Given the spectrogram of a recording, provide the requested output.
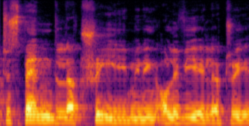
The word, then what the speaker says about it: Latry: I love the way you're all trying to spend Latry, meaning Olivier Latry. It's Latry. There's no IE in there. Well, there is in Olivier, obviously, but not in Latry. Latry.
